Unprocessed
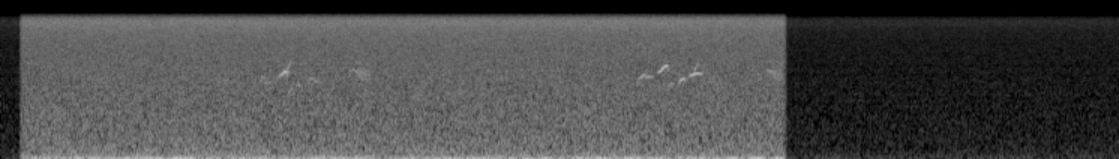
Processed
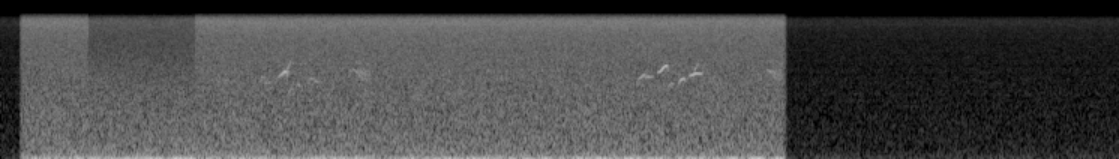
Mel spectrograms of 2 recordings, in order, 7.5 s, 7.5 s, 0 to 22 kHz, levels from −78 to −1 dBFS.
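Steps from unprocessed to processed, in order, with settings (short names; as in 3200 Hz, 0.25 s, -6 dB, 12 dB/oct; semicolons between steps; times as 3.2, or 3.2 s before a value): 0.58–1.3 high shelf 4300 Hz -10 dB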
